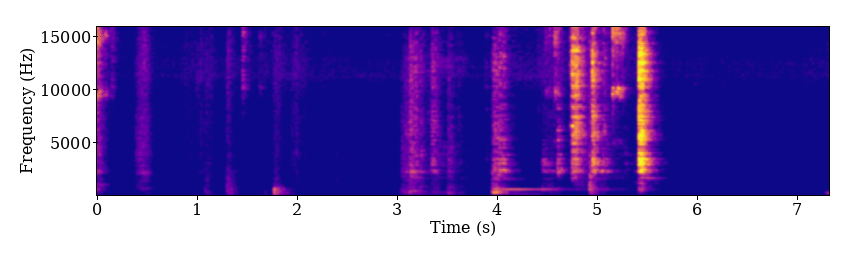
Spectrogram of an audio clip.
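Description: A metal lid goes onto an idli steamer pot in a home kitchen, with several light clinks and knocks spread out, then a sharper metallic clatter as the lid settles.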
